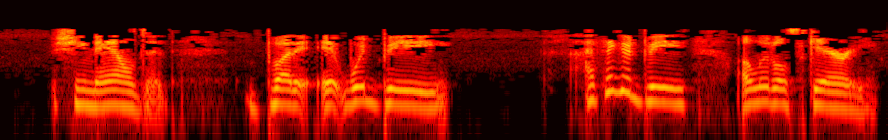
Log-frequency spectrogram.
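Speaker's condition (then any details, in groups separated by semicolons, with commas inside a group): No condition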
